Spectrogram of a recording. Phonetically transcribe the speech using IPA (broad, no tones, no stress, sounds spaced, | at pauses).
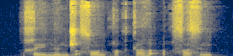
χ eː n ə n d͡ʒ ə̰ sˤ o ŋ q ɔ q k e ðˤ a̰ ʔ ɨ q sˤ ɨ s ə ŋ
